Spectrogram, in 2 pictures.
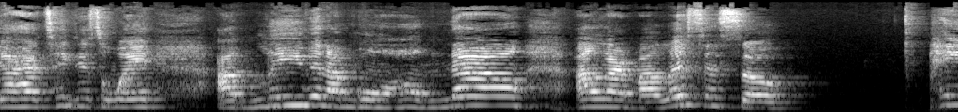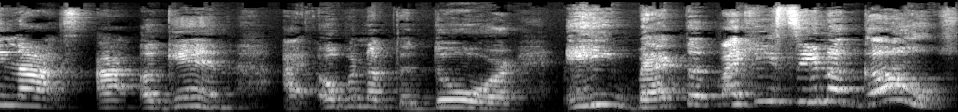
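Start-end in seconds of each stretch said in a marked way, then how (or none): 0.0-3.6 put-on, acted crying out. Retelling her face covered in hives behind a door, acting out crying out to God. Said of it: "So I'm crying out to God".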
